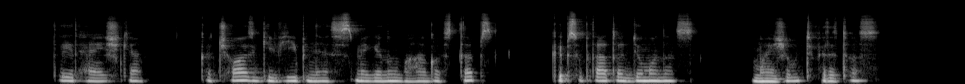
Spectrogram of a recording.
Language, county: Lithuanian, Vilnius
